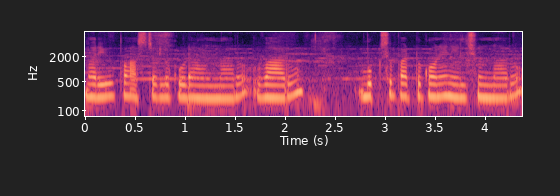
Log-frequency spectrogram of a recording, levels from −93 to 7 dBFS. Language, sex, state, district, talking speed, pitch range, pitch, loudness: Telugu, female, Telangana, Mahabubabad, 110 wpm, 210-225 Hz, 215 Hz, -17 LUFS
